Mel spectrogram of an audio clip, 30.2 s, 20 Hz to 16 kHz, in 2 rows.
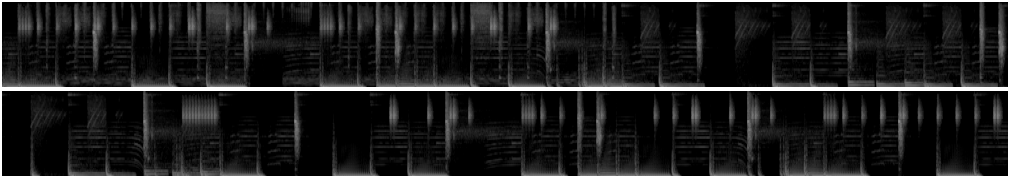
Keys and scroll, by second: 19.0 ctrl+t.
